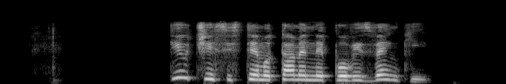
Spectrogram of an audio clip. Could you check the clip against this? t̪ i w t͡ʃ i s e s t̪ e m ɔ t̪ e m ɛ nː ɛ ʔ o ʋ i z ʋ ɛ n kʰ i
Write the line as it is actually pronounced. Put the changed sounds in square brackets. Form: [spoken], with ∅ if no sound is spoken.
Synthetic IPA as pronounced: t̪ i w t͡ʃ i s [i] s t̪ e m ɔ t̪ [a] m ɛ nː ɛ [p] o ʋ i z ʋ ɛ [ŋ] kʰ i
